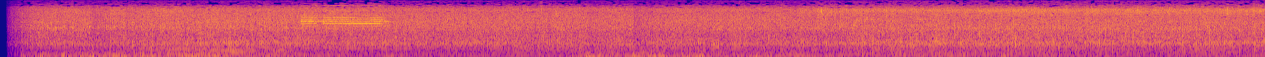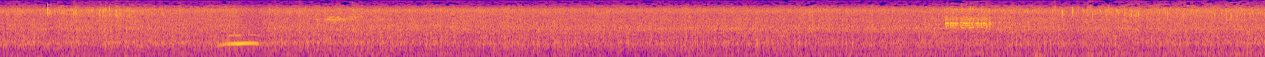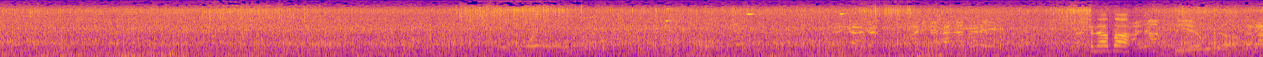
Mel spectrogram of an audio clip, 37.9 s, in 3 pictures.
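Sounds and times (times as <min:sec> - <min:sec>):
heavy rain on a street: 0:00.0 - 0:37.9
rising and falling tone: 0:01.1 - 0:03.0.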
